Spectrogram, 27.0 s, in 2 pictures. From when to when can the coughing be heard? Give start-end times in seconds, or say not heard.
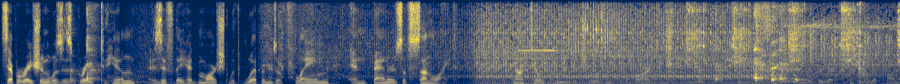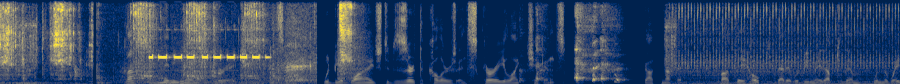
1.0-1.5, 10.4-12.1, 21.2-22.9.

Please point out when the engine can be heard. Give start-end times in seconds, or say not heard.
0.0-14.1, 23.4-26.9.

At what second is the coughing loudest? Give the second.
11 s.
